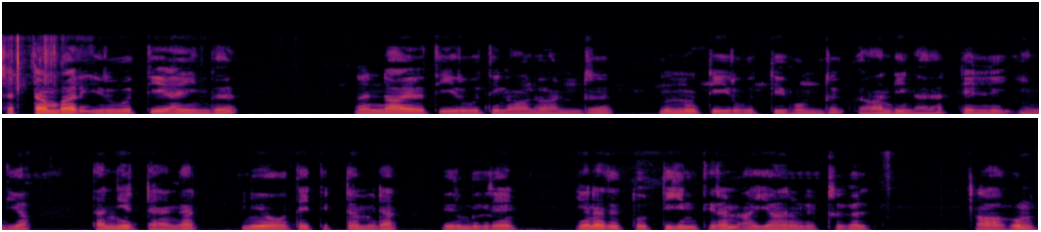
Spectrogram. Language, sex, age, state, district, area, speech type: Tamil, male, 45-60, Tamil Nadu, Madurai, urban, read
